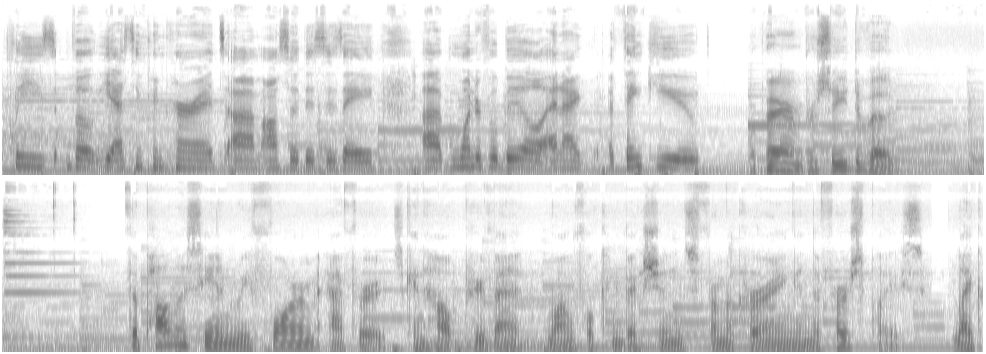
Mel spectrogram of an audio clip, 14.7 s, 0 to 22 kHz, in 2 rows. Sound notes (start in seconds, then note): 7.3 bell rings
